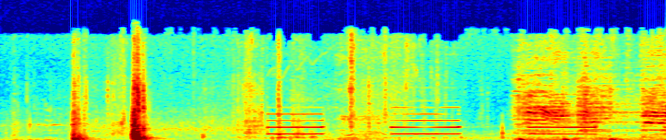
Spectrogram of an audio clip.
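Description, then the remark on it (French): Inside a car: two heavy thunks like doors closing, followed by two steady electronic chime tones, then a busier stretch of muffled voices or music filling the cabin. “Wow, c'est super ambiance dans votre voiture.”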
